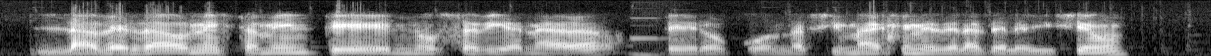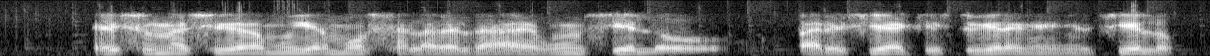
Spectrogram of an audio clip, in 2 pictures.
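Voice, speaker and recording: A man's fairly low voice, fairly slow, with ordinary pitch variation and music in the background. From Peru, Lima. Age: 60s. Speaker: caller. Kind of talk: phone-in chat.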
